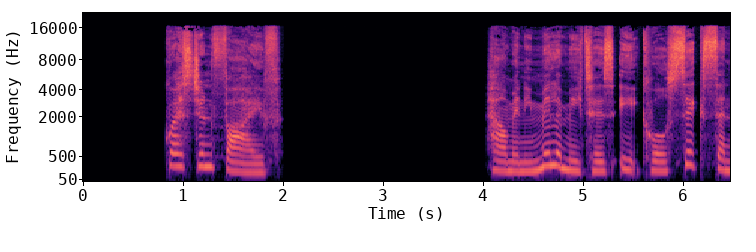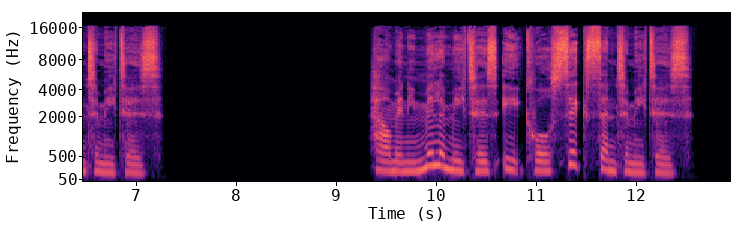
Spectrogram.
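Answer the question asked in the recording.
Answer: 60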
